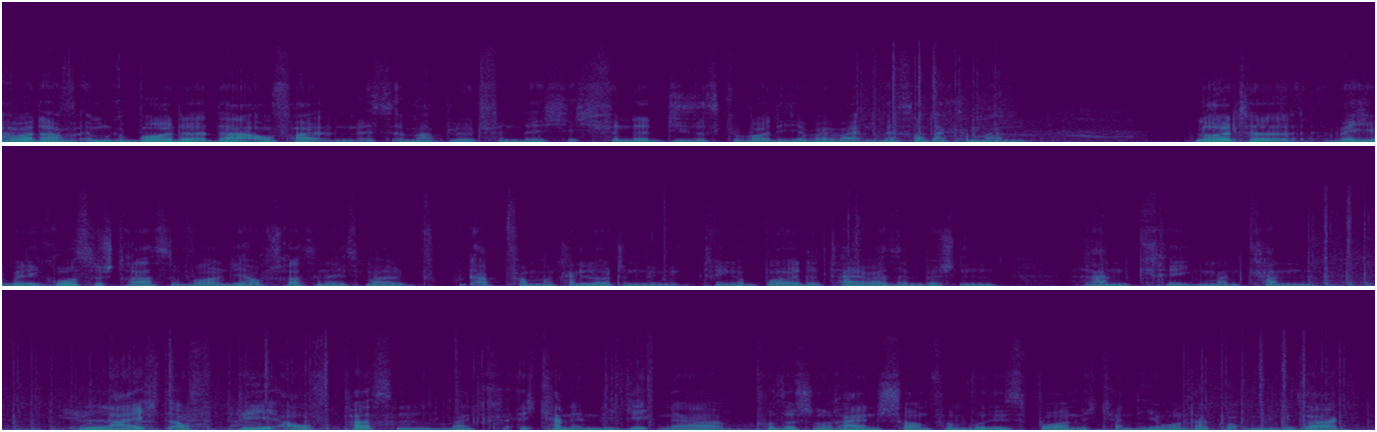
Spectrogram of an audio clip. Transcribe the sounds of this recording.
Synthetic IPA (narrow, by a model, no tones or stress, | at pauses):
ʔaːbɐdaːʔɪmɡəbɔʏdədaːʔaʊfhaltn̩ɪstʔɪmɐbløːtfɪndəɪçɪçfɪndədiːzəsɡ̥əbɔʏɾəhiːɐbaɪvaɪtn̩bɛsɐdaːkʰanman | lɔʏtʰəvɛlçəʔyːbɐdiːɡʁoːsəʃtʁ̥aːsəvɔləndiːhaʊp̚tʃtʁ̥aːsənɛnçmaːlɡ̥uːtʔapfaənmankʰandilɔʏtəndend̥enɡəbɔʏdətʰaɪlvaɪzənbɪsn̩ | ʁankʁ̥iːɡŋ̩mankʰan | laɪçtʔaʊfb̥eːʔaʊfpʰasn̩manʔɪçkʰanɪndiːɡeːɡnɐpʰozɪʃnʁaɪnʃaʊənfɔnvoːziːsb̥oːɐnɪçkʰanhiːɐʁʊntɐkʰʊkŋ̩viːɡəzaːk̚t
